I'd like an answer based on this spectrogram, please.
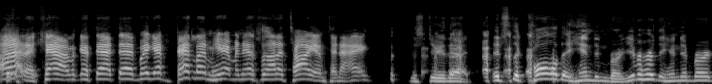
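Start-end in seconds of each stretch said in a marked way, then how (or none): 0.0-3.7 put-on pitched-up old-timey radio color commentator voice. Joining a mock game broadcast as color commentator, in an old-time color commentator voice. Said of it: "I'll do the same voice as the color commentator".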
